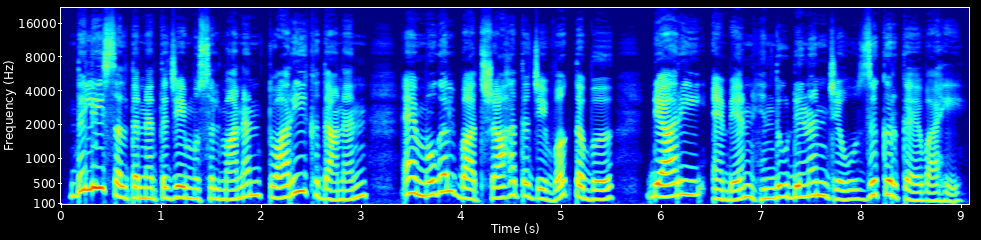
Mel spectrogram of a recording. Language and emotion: Sindhi, neutral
